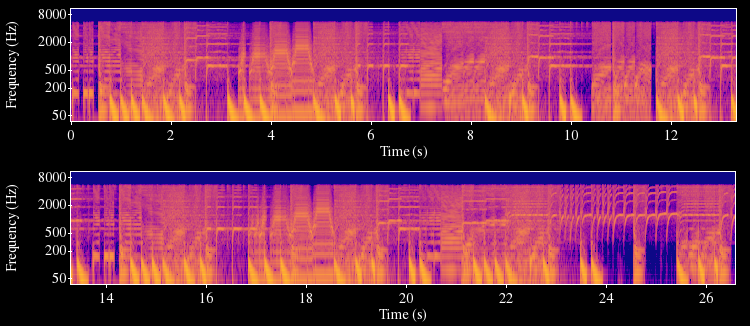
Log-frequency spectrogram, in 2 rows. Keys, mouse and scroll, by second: 1.2 click, 4.1 shift+Return, 4.7 click, 6.0 middle click, 8.2 shift+Return, 9.0 click, 11.0 click, 11.1 click, 11.7 click, 11.8 click, 13.4 click, 16.1 click, 16.1 click, 16.7 click, 16.8 click, 17.6 click, 19.1 click, 22.4 shift+Return, 22.9 middle click, 24.1 click, 25.8 click.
